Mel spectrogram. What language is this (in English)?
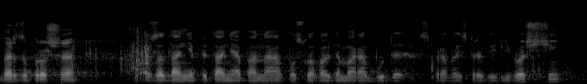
Polish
